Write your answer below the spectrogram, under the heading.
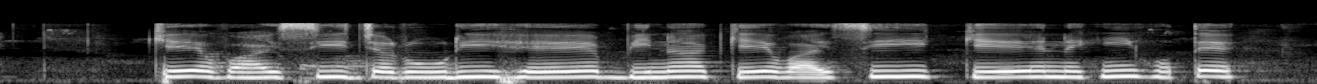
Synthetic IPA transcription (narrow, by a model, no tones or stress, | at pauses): keʋaːjsizɐɾuːɾiɦɛbɪnakeʋaːɪsikenɐɦĩɦoːt̪eː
